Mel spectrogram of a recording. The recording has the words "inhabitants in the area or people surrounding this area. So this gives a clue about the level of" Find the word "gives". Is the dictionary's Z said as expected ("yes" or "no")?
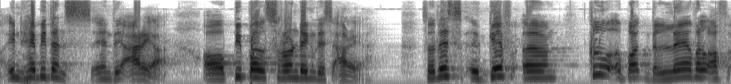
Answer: no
